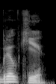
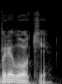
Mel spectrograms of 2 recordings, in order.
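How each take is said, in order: First: No vowel is heard between L and K. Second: A vowel is heard between L and K. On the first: This is the everyday spoken form. "Совершенно нормально" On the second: This is the strict standard form. "что там не должно быть вроде бы беглого гласного"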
